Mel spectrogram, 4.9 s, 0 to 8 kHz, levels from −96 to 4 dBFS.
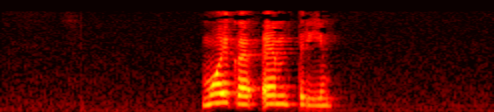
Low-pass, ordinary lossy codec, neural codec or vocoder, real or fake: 7.2 kHz; MP3, 24 kbps; none; real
